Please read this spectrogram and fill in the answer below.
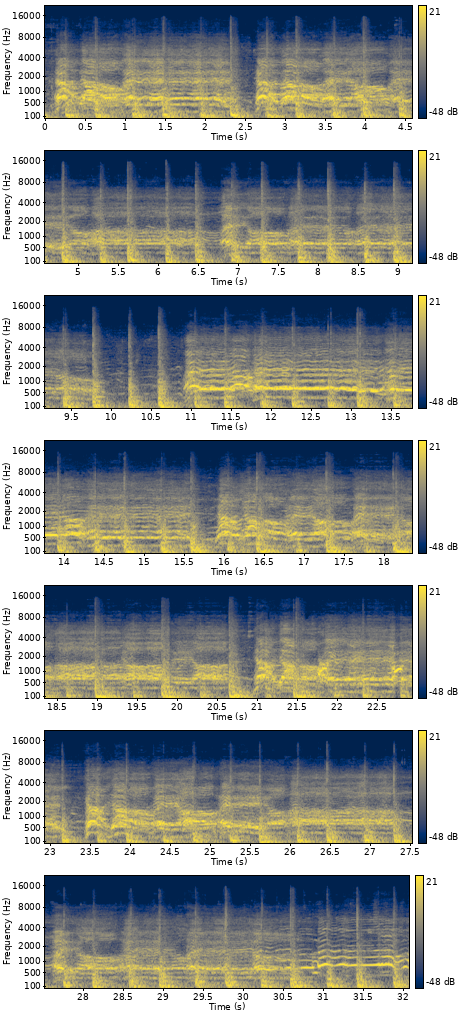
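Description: Powwow drum group singing a women's traditional contest song in unison, several voices chanting over a steady beat struck together on a large hand drum. The singing breaks briefly about ten seconds in, then comes back loud.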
